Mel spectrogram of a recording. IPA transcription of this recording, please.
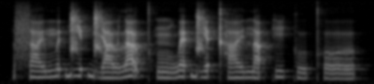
sʰ a˦ ɪ̯ m ɪ˦ ʔ d͡ʑ ɪ˦ ʔ d͡ʑ a˨ ʊ̯ l a̰˦˨ ʊ̯ kʰ ũ˨ w ɛ˦ ʔ d͡ʑ ɛ˦ ʔ kʰ a˦ ɪ̯ n ä˦ ʔ k i˦ k u˨ kʰ o˨ ʊ̯

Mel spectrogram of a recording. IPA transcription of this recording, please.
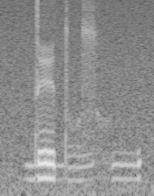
d e d ɔ̤ z h ṳ

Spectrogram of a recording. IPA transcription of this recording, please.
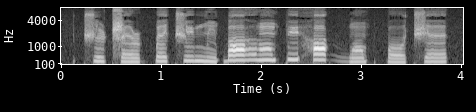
t͡ʃ y˨ ʈ͡ʂ ɘ˨ ɹ k͡p ɘ˧ t͡ʃ y˧ m ĩ˨ ɓ ɒ˦ ɦ õ˦ p y˦ h ɒ˦ ɡ͡b ɔ̃˨ p k͡p o˨ t͡ʃ ɘ˦

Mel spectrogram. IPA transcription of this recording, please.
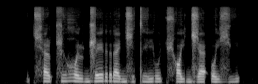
t͡ɕʰ æ ʈ͡ʂ i̤ ʁʷ æ lʲ ɖ͡ʐ e r æ d͡ʑ e̤ t e̤ j u t͡ɕʰ ɒ j d͡ʑ æ ʔ o j ʑ i̤

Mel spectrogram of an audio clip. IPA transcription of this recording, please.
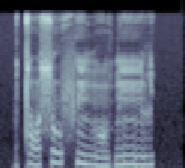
t ɔ˧ s o˦ f ĩ˦ ŋ ɔ̃˧ k͡p ĩ˦ l

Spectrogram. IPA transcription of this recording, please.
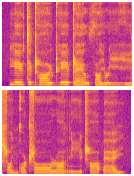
j e y̯ t e ɖʱ ʌː y̯ ɖʱ eː ʈ ɛː u̯ θ ʌ i̯ ɹ iː ɦ i ɬ ɔ i̯ ŋ ɡ ɔː ʈ ɬ ɔː ɹ ʌː r iː ʈʰ ʌː ʔ ɛː j

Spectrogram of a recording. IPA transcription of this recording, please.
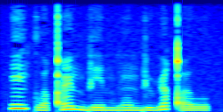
ẽ˥ k o˩ qʼ ẽ˦ m b e˨ m b õ˨ b y˨ ɳ ʏ˥ qʼ o˩

